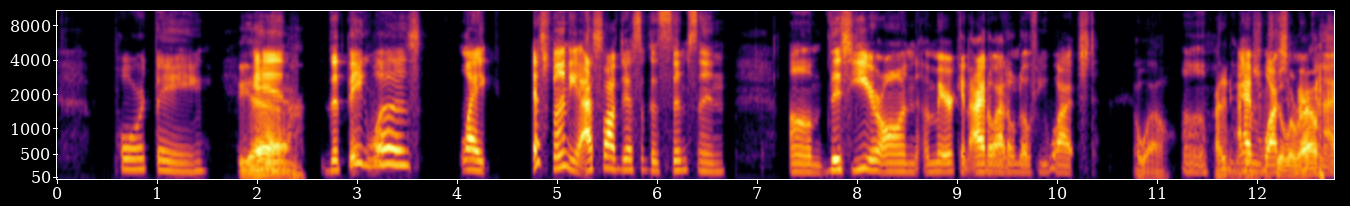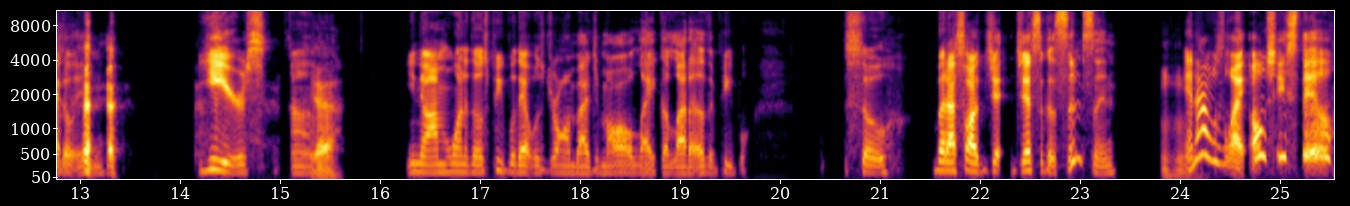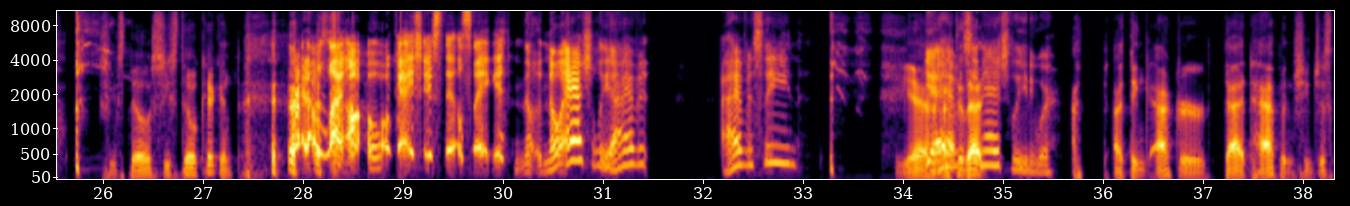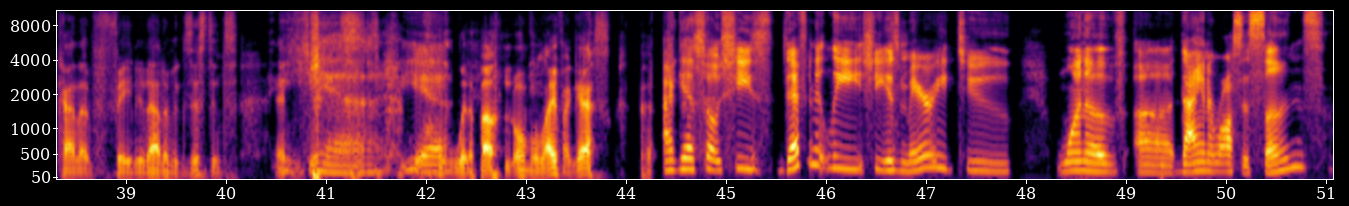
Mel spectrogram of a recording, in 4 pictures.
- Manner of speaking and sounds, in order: chuckle; stressed: "years"; chuckle; chuckle; chuckle; laughing while speaking: "just, went"; chuckle
- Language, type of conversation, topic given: English, unstructured, Does lip-syncing affect your enjoyment of live music performances?
- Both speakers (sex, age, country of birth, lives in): female, 50-54, United States, United States; male, 35-39, United States, United States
